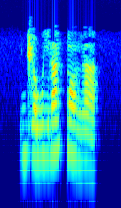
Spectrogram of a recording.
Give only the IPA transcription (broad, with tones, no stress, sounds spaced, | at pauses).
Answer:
d͡ʒ ɔ˨ w i˨ ɾ ã˧ k͡p ɔ̃˨ ɡ ã˨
